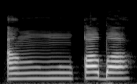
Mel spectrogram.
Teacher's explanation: پھر یہاں حرف الضاد ہے جو کہ ضاد کی ادائیگی زبان کی کروٹ اور اوپر کی داڑھوں کی جڑ سے ہے، لہذا اس کا دھیان رہے اور ہم اسے بھاری آواز میں بھی پڑھیں گے کیونکہ ضاد حروف تفخیم میں سے ہے. · پھر حرف القاف ہے، قاف حروف الاخفاء میں سے ہے، لہذا ہم نون کو بغیر ظاہر کیے ہوئے لیکن غنہ سے، دھیان رہے غنہ بھاری ہو کیونکہ قاف حروف تفخیم میں سے ہے، تو ہم یہ غنہ کو بھاری کر کے یہ کلمہ کی ادائیگی کریں گے.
